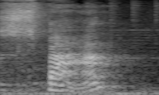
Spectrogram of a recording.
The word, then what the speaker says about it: span: you can get um span span. If you if you say the word span you should notice that uh the P sounds a bit more like sounds very much like a B.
